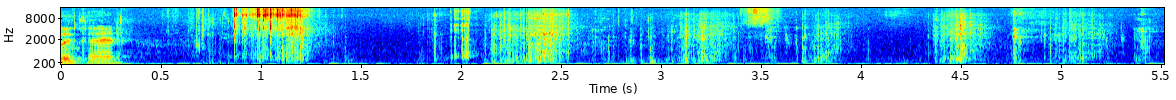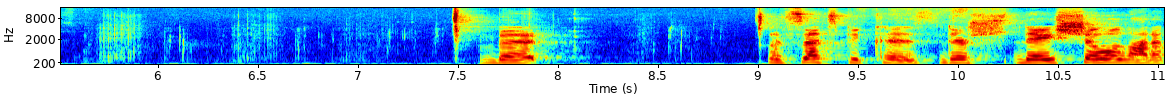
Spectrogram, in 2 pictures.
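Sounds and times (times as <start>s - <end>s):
person chewing crunchy bread: 0.5s - 9.0s.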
